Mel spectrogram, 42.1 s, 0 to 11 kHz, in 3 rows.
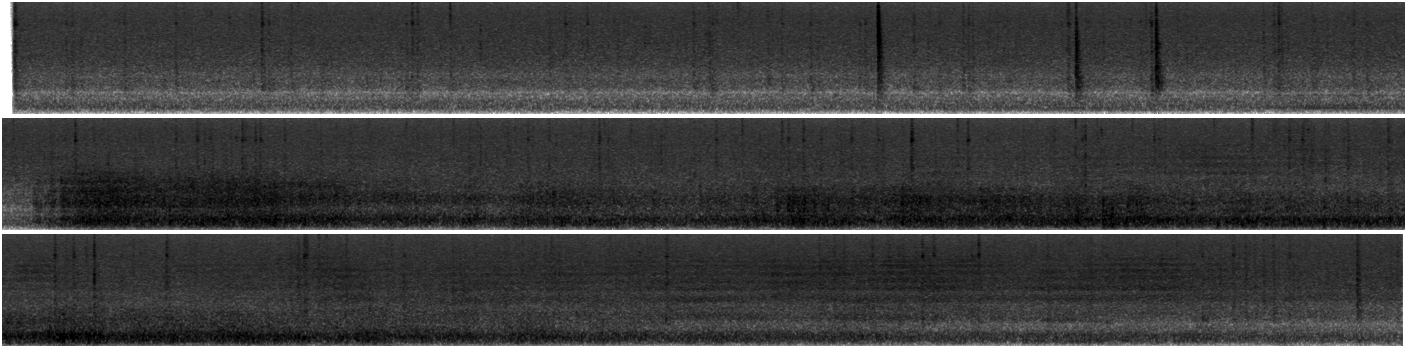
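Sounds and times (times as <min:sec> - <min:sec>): rain hissing: 0:00.2 - 0:42.0
rolling thunder rumble: 0:14.4 - 0:41.3.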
